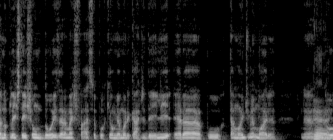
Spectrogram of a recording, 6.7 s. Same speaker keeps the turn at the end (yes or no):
yes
